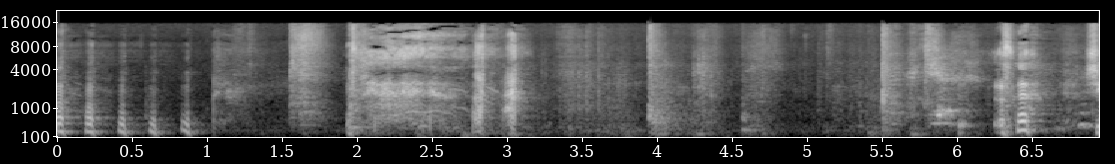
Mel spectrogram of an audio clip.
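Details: Baby deliberately fake-sneezing: several short, sharp, sneeze-like bursts mixed with laughter and talk; imitated sneezes, not real.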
